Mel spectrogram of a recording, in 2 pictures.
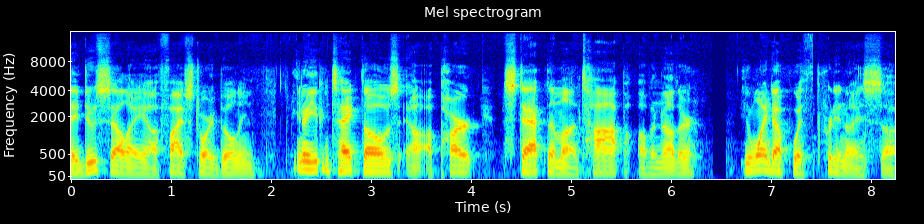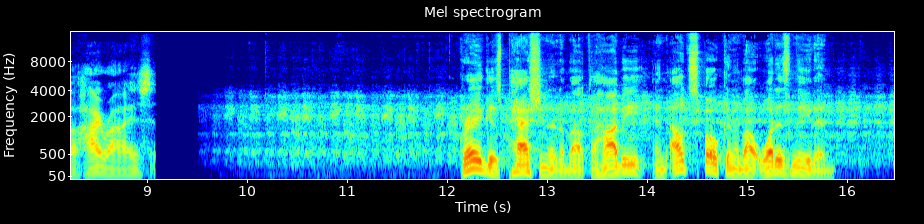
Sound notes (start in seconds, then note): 12.2 voiceover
